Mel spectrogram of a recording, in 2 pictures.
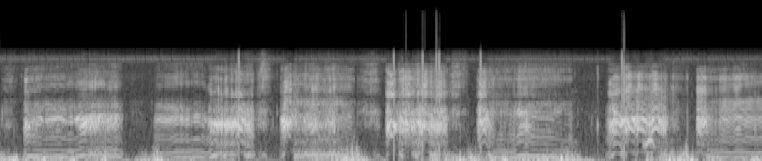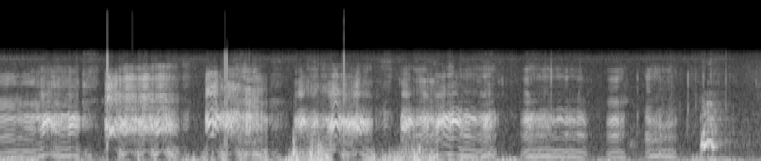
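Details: American Bandog Mastiff puppies aged six weeks growl and yip while fighting over a chicken on a string in a prey drive test; continuous loud growling bursts with occasional sharp clicks.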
